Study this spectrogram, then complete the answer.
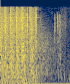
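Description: A rapid burst of automatic gunfire in a video game, sharp and close, then a fainter short volley trailing off.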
